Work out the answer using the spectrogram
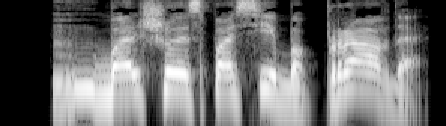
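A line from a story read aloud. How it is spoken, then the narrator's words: Shouting after him. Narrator (Russian): крикнул ему вслед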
